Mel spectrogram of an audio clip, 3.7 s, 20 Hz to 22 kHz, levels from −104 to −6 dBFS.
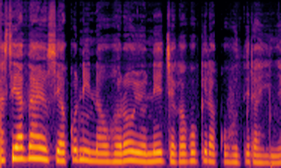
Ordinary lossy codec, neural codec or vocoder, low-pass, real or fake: none; none; none; real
